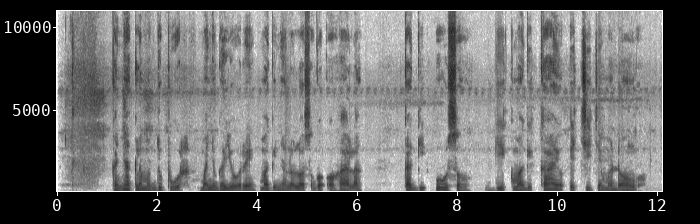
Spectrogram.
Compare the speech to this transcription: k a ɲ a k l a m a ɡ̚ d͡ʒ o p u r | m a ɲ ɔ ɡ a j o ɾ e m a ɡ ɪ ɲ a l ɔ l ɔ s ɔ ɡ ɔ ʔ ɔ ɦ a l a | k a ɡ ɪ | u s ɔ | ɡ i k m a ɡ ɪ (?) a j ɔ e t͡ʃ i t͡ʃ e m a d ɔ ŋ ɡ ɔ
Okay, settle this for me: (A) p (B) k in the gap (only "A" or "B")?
B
